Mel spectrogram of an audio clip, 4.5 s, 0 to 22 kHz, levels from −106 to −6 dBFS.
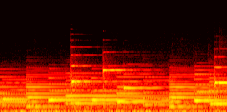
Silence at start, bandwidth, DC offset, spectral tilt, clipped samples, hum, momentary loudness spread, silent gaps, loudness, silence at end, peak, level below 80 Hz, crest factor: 0 s; 4.9 kHz; under 0.1%; -10 dB/octave; under 0.1%; none; 5 LU; none; -39 LUFS; 0 s; -24 dBFS; -58 dBFS; 14 dB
